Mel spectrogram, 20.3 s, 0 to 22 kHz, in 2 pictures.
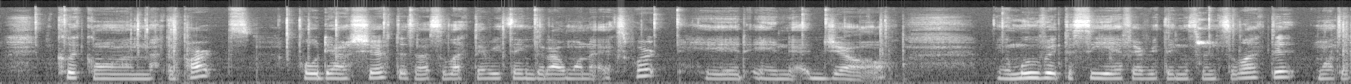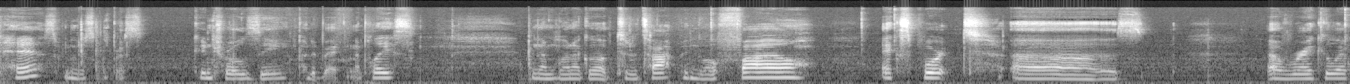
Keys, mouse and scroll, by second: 11.2 ctrl+z.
